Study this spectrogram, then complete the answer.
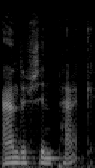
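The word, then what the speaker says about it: Anderson .Paak: Park album good the Anderson pack album what Harrison pack Anacin pack like Anderson Anderson ha Anderson like the name Anderson and then pack spell it spell period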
